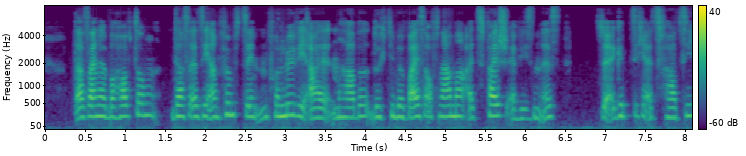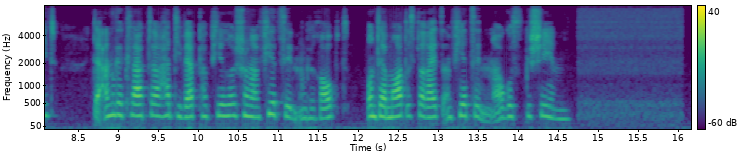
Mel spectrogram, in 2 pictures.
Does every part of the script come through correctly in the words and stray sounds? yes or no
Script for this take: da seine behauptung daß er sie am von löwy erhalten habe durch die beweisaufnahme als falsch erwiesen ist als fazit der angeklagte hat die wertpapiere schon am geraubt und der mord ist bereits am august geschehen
no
